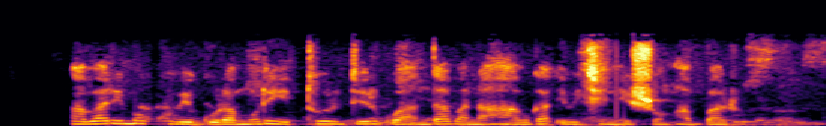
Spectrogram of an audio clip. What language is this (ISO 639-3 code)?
kin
